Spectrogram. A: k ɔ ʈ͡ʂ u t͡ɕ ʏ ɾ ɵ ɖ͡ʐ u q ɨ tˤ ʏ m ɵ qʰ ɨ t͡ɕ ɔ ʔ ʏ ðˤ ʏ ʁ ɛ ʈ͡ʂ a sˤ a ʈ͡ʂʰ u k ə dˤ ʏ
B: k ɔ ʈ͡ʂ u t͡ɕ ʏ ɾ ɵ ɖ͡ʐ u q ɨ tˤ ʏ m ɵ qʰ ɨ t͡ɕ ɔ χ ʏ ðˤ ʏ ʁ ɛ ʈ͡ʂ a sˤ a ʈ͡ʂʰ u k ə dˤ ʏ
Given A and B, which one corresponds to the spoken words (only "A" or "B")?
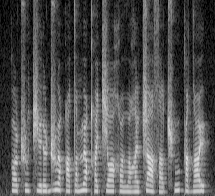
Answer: B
